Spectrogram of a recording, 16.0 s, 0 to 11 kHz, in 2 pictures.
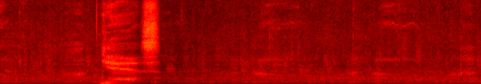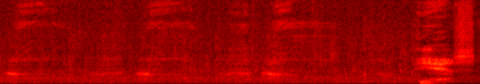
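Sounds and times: rain hissing: 0:00.0 - 0:16.0.

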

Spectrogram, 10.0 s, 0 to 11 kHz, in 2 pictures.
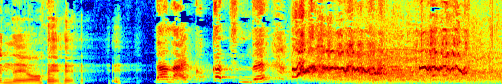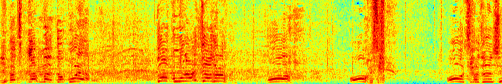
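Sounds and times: high-pitched squealing laugh: 0:02.9 - 0:04.7
studio audience laughing: 0:02.9 - 0:10.0.

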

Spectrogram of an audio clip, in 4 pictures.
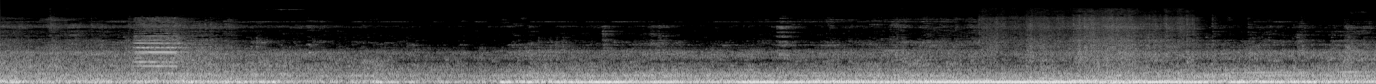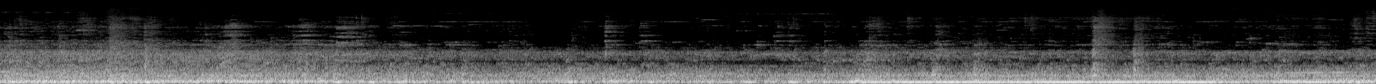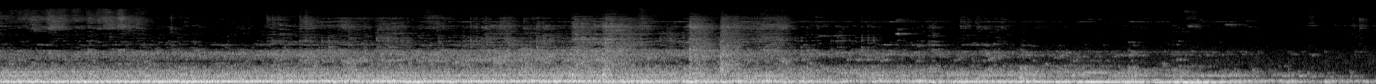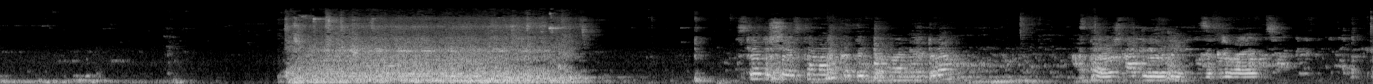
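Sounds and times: tram wheels rumbling on rails: 0:00.0 - 0:55.0.

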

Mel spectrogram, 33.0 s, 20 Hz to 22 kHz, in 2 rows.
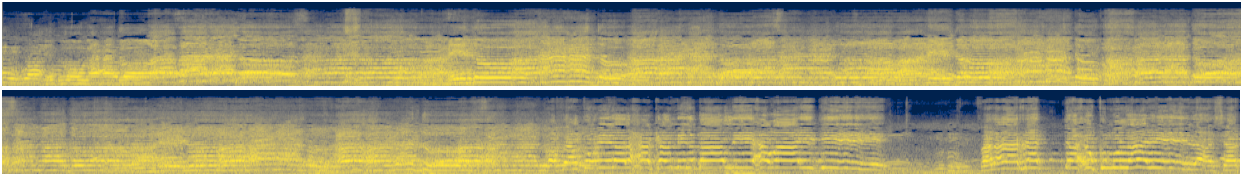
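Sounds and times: men chanting a hymn: 0:00.0 - 0:28.4, 0:29.4 - 0:33.0.

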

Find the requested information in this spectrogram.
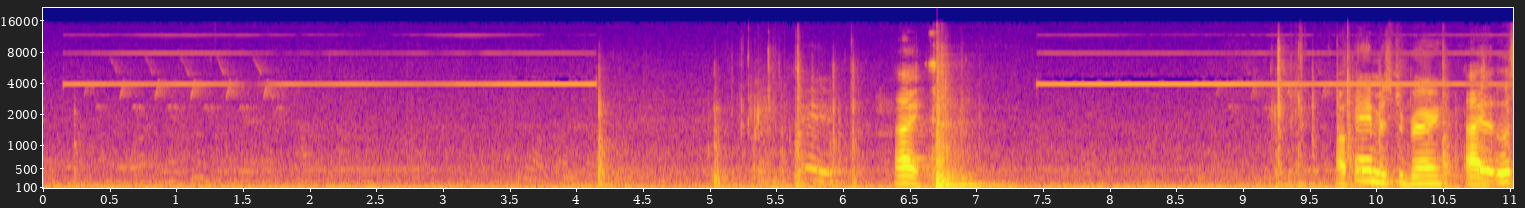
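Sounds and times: high electronic door release beep: 0:00.0 - 0:04.3, 0:07.4 - 0:11.0.

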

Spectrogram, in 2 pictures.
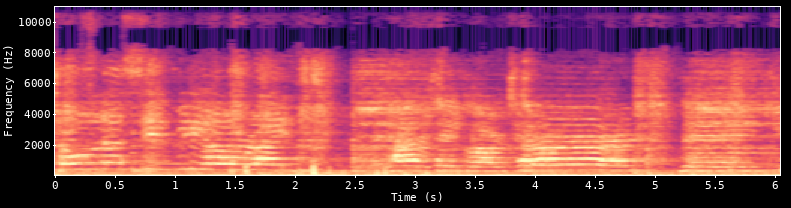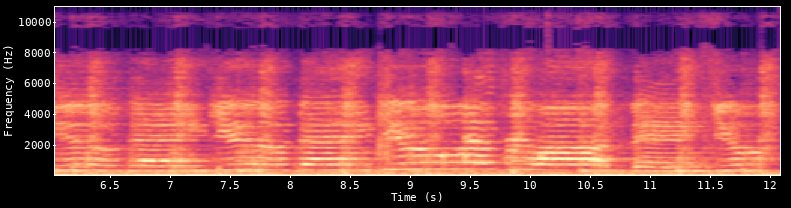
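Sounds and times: child singing: 0:00.0 - 0:02.1, 0:02.7 - 0:12.0
backing music track: 0:00.0 - 0:12.0.

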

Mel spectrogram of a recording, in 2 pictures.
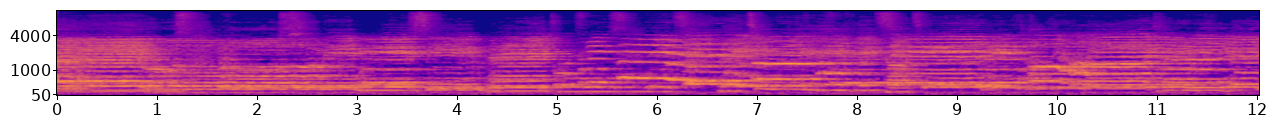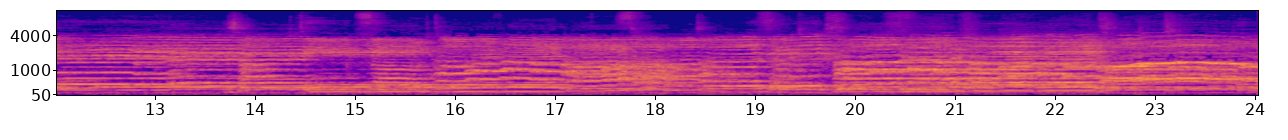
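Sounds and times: choir singing a cappella: 0:00.0 - 0:24.0.

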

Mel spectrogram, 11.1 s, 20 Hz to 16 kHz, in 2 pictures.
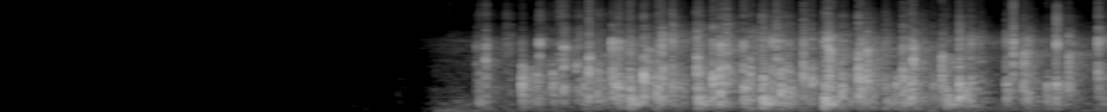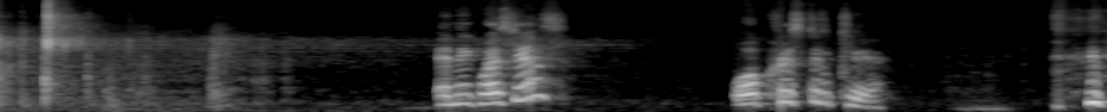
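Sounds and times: small audience applauding: 0:02.2 - 0:06.4.

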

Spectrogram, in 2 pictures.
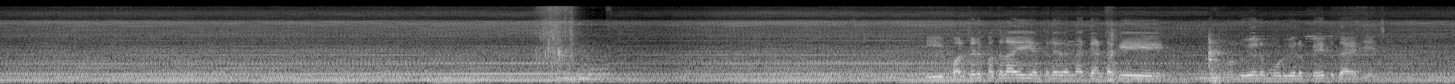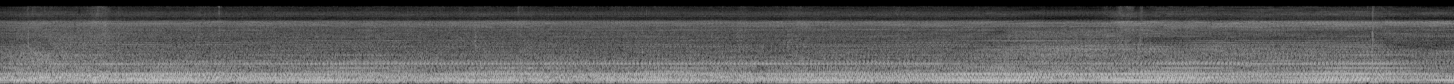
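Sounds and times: machine motor and pump humming: 0:00.0 - 0:29.0.

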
